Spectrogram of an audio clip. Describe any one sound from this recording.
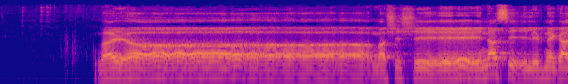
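A man chants in a loud, wavering voice.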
